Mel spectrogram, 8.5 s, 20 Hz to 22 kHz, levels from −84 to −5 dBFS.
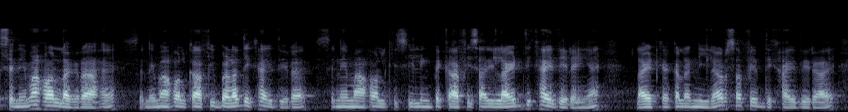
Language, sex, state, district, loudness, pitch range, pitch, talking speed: Hindi, male, Bihar, Samastipur, -28 LUFS, 100-120 Hz, 110 Hz, 245 wpm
